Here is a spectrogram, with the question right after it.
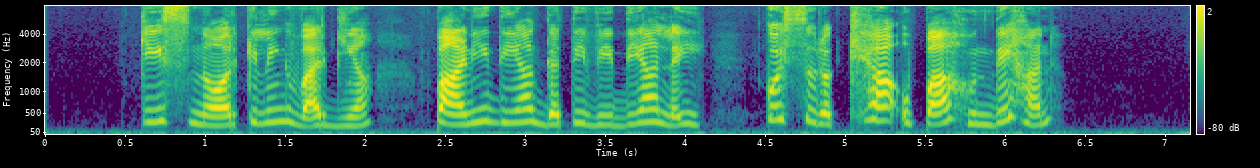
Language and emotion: Punjabi, fearful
